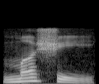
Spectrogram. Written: mushy

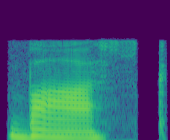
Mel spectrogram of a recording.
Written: Bosc

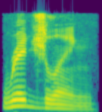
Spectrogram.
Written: ridgeling

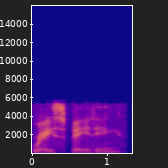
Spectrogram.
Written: race-baiting

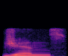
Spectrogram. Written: gens

